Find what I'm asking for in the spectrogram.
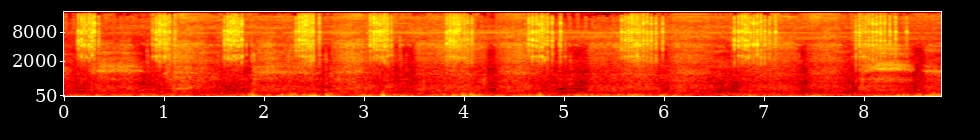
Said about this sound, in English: now I can go to a ratchet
